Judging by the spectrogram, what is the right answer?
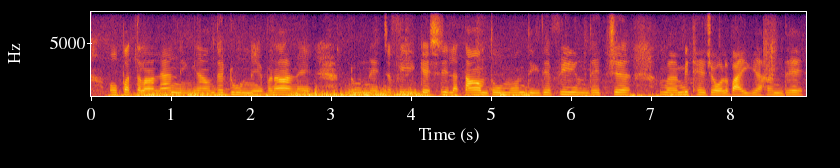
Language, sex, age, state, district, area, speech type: Dogri, female, 18-30, Jammu and Kashmir, Samba, rural, spontaneous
